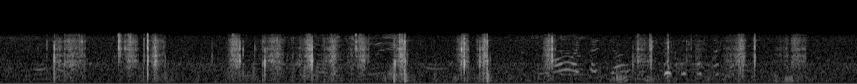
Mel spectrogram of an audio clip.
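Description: Indistinct people's voices in short, scattered exclamations, with sharp noisy bursts in between.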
